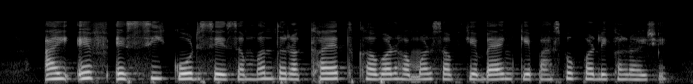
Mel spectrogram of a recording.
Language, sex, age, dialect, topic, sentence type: Magahi, female, 25-30, Western, banking, statement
